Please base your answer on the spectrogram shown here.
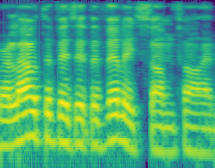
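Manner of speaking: plain reading voice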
